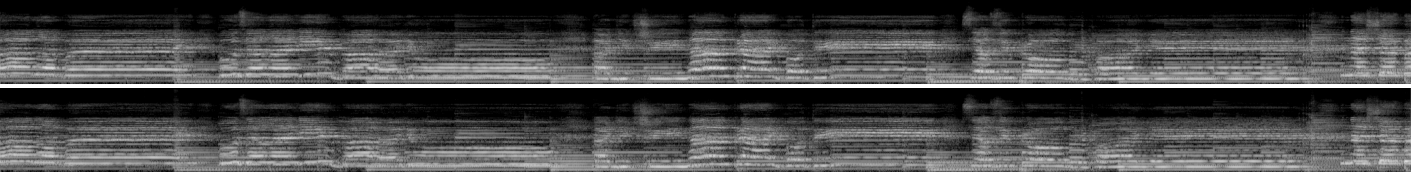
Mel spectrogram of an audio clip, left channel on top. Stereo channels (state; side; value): normal; both; correlation 0.59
